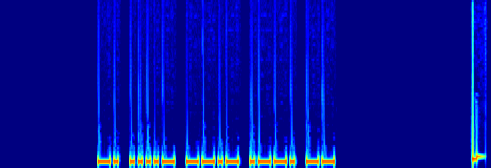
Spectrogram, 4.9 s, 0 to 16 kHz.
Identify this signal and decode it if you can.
Morse code, heard as a keyed tone, about 30 wpm, 700 Hz. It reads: N4QPM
